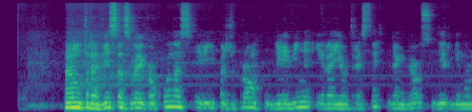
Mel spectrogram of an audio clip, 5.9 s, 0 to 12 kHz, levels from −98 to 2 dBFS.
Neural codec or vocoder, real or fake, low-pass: none; real; 10.8 kHz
